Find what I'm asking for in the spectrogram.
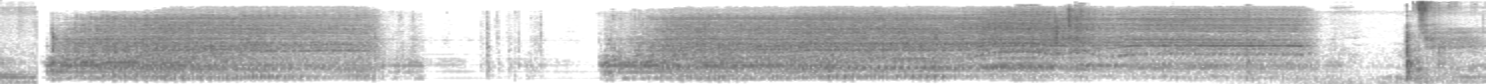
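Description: A coverstitch machine runs a chain stitch in two steady mechanical bursts, a close rapid whir broken by a brief pause near the middle, with no talking.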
